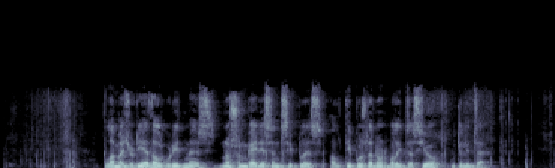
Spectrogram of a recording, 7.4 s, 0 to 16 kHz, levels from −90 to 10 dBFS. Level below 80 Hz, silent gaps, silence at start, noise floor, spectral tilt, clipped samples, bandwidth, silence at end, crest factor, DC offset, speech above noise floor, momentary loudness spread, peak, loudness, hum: -50 dBFS; none; 0.85 s; -57 dBFS; -6.5 dB/octave; under 0.1%; 8 kHz; 0.9 s; 18 dB; under 0.1%; 39 dB; 9 LU; -2 dBFS; -19 LUFS; none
